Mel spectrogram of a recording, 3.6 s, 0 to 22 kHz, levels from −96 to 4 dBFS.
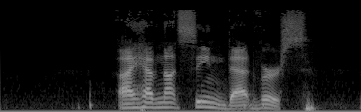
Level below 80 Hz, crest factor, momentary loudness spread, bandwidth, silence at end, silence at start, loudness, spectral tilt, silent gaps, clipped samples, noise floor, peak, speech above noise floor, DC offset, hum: -66 dBFS; 22 dB; 10 LU; 15.5 kHz; 0.45 s; 0.9 s; -38 LUFS; -5 dB/octave; none; under 0.1%; -77 dBFS; -18 dBFS; 40 dB; 0.4%; none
